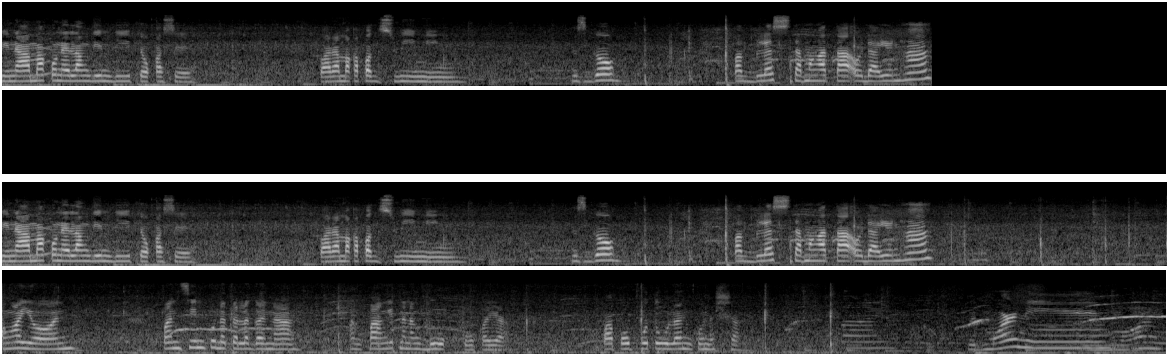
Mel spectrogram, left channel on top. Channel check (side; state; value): left; drops out; at 9.3 s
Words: ko na lang din dito kasi para makapag-swimming. Let's go. Pag-bless sa mga tao dayon, ha? So, ngayon, pansin ko na talaga na ang pangit na ng buhok ko. Kaya papuputulan ko na siya. Good morning! Good morning!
